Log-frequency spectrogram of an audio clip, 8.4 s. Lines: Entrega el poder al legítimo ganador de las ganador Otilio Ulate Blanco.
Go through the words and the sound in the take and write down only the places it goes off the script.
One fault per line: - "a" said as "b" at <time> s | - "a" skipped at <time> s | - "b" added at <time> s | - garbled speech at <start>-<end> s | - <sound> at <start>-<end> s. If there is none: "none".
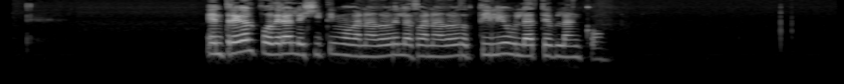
none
